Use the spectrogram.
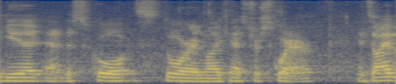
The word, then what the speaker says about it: Leicester: You can only get at the store in Leicester Square, and so I have a bunch of those. How do you pronounce it, Alex? Leicester. Leicester Square. It's like Worcester remember? sauce.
